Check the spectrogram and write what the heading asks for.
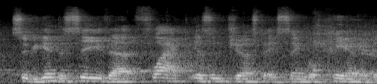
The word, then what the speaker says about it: Flak: Flak is actually a contraction from a German word, Flugzeugabwehrkanone, F-L-K. And it's pronounced Flak because it's easier to say it that way.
